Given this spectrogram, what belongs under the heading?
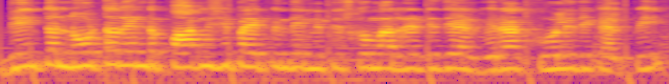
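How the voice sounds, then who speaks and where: A woman giving excited, casual play-by-play commentary on a cricket video game, exclaiming and repeating phrases. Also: high voice, racing, far from the mic, soft background music. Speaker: gaming commentator.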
